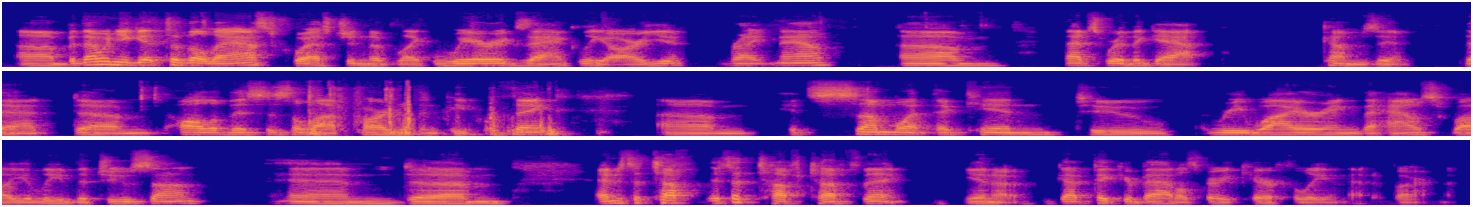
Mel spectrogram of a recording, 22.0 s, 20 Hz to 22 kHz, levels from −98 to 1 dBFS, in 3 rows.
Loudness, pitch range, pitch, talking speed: -27 LUFS, 110-125 Hz, 115 Hz, 205 wpm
